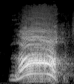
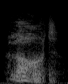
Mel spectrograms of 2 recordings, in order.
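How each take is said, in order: First: Loud, drawn-out cry of Lord; screamed prayer. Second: Barely audible, whispered Lord; quiet prayer. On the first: Preacher showing you have to scream, shouted plea. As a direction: cry out the word at full force. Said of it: "you have to scream". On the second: Preacher demonstrating prayer before screaming, whispered. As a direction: breathe the word out under your breath. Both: Shown as a demonstration.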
